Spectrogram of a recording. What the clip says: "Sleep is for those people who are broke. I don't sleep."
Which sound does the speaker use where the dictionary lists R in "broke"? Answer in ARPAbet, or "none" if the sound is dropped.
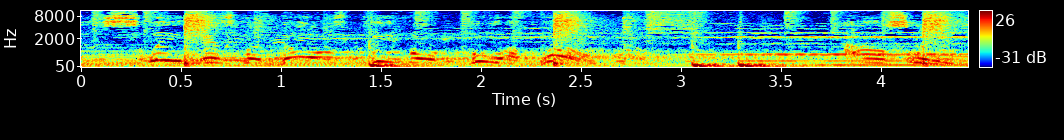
none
